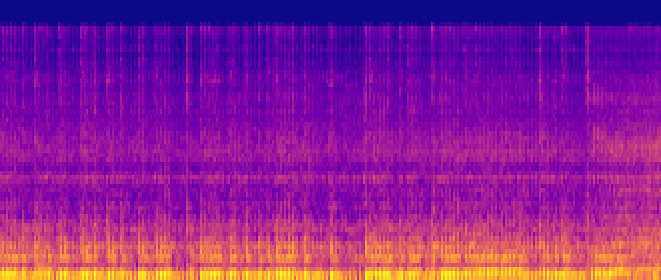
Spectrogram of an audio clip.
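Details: Yamaha Vixion motorcycle that died after running out of oil, spark plug replaced: single-cylinder thump settles to a steady idle, then picks up cleanly with a few throttle blips; normal idle and revving.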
